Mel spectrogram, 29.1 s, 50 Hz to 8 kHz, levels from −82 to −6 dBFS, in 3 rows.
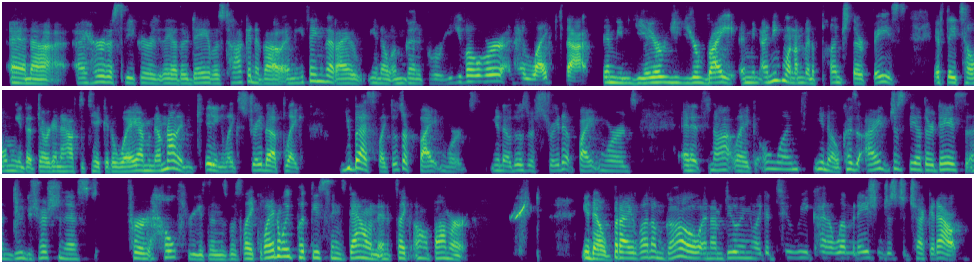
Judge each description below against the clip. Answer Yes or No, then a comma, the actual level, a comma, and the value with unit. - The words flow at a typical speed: No, fast, 275 wpm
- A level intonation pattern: No, average, 3.9 semitones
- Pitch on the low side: No, medium, 185 Hz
